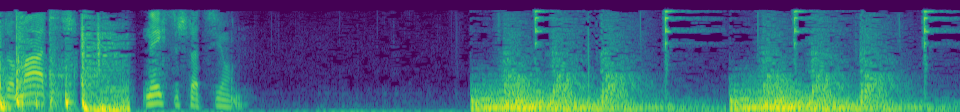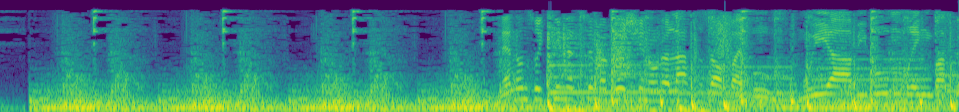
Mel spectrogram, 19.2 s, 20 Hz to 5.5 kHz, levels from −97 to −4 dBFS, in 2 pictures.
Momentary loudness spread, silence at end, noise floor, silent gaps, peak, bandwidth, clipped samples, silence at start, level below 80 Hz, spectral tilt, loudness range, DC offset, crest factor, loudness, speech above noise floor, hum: 11 LU; 0 s; -52 dBFS; none; 0 dBFS; 4.6 kHz; under 0.1%; 0 s; -22 dBFS; -10 dB/octave; 8 LU; 0.3%; 16 dB; -16 LUFS; 38 dB; none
